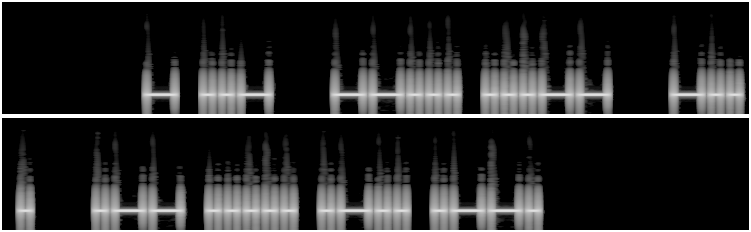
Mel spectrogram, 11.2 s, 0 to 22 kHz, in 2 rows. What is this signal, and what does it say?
Morse code, heard as a keyed tone, about 17 wpm, 700 Hz. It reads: TU 73 DE W5LP
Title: Common QSO Phrases Encore 17wpm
